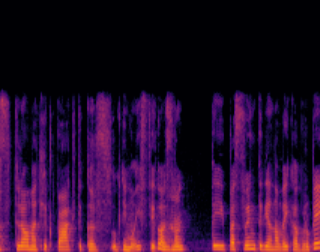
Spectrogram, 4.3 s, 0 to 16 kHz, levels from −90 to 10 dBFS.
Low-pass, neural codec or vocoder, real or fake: 9.9 kHz; autoencoder, 22.05 kHz, a latent of 192 numbers a frame, VITS, trained on one speaker; fake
